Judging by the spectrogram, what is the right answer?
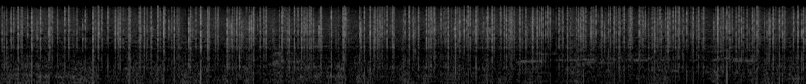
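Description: Mustard seeds sizzling and spluttering in hot oil in a steel kadai: a dense, steady crackle of tiny pops, the tempering stage of the cooking.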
